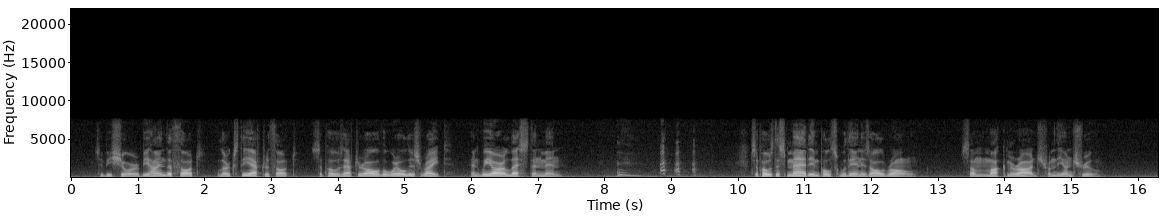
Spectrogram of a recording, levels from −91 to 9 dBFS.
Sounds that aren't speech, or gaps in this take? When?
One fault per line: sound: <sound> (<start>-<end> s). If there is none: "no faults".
sound: laugh (8.0-9.6 s)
